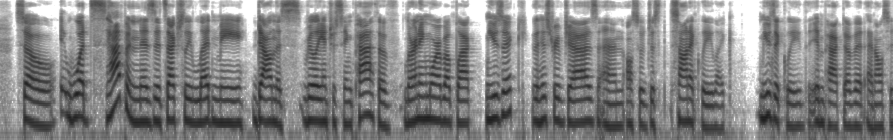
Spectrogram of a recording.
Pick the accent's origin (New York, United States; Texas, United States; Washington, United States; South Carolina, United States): New York, United States; growing up in New York and where I grew up specifically in the Lower East Side, being around a diverse group of people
